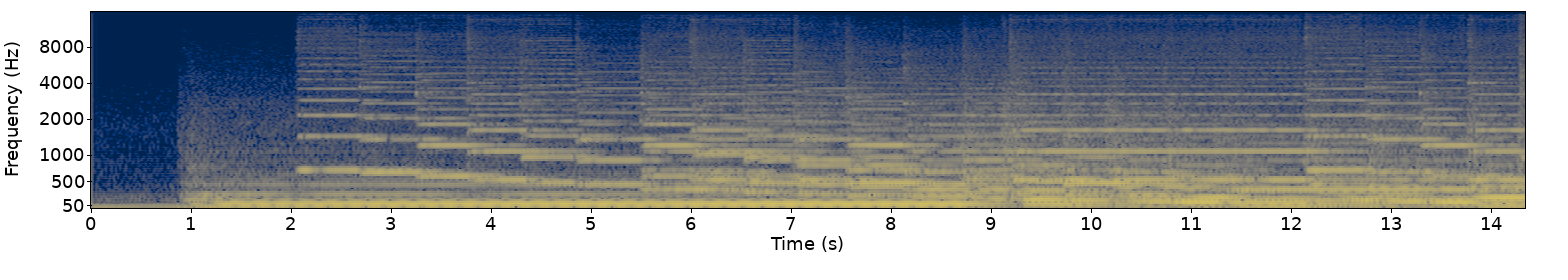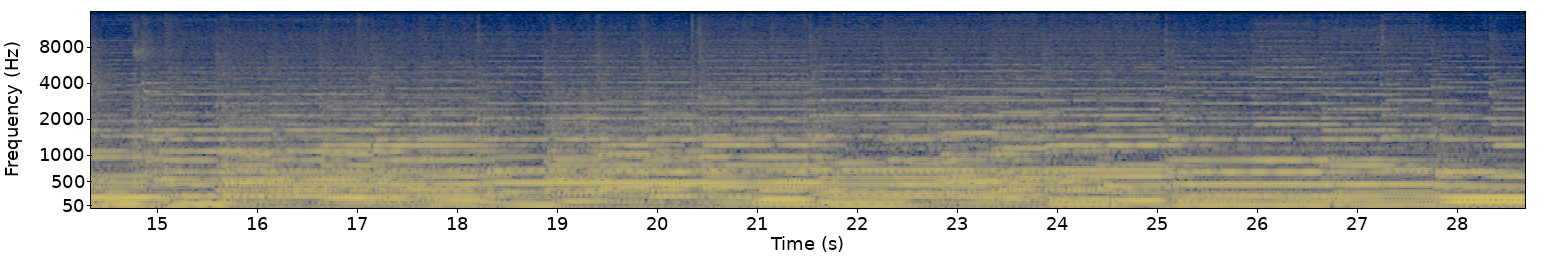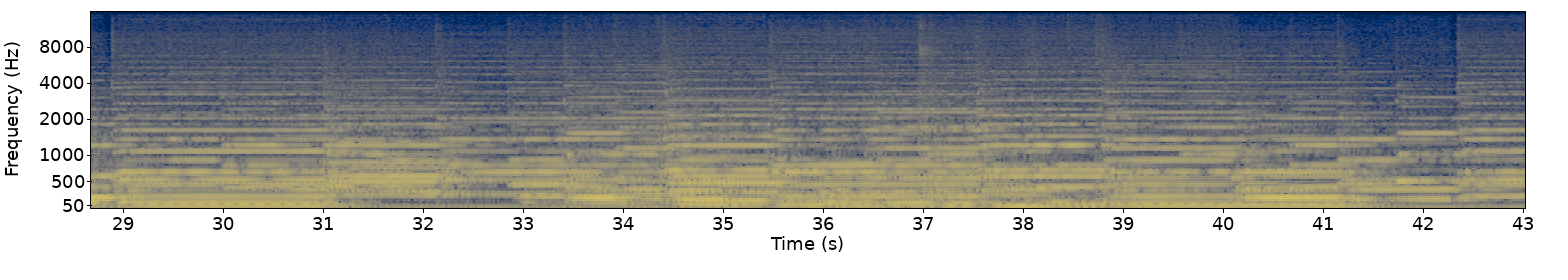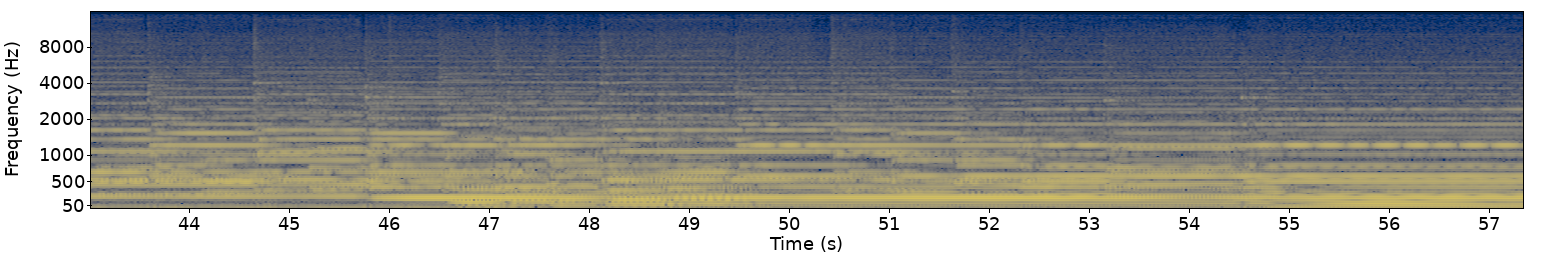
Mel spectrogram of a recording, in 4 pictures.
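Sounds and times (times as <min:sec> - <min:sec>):
organ music: 0:00.9 - 0:57.3.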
